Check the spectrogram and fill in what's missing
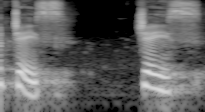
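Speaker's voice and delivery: चेस said crisply with a clear ch and short e; teacher showing how to say चेस; careful pronunciation. Shown as a demonstration. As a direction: model चेस slowly, each sound clear. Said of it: "चेस का उच्चारण आप देख लीजिए".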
